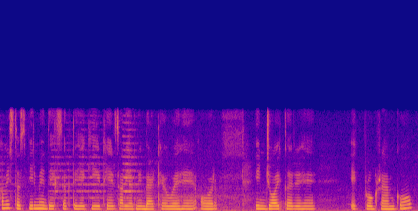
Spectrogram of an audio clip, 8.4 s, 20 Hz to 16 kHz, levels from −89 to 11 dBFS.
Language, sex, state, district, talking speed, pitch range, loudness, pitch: Hindi, female, Nagaland, Dimapur, 155 wpm, 210-225 Hz, -16 LUFS, 215 Hz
